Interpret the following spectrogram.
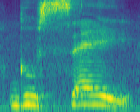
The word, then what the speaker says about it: Goose: That's pronounced gooseay.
